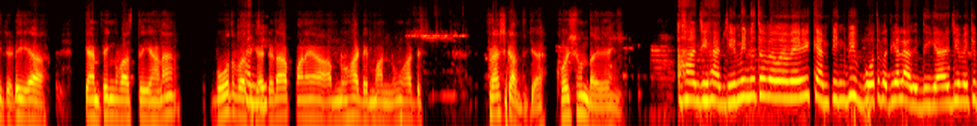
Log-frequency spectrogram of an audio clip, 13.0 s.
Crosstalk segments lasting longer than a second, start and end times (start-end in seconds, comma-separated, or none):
none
